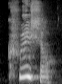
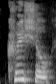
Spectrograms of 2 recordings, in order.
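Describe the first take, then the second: First: Crucial said higher and louder with a fall; emphatic repeat. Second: Said in the usual way. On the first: Real, not acted. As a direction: punch crucial the second time. Repeats the key word for emphasis.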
